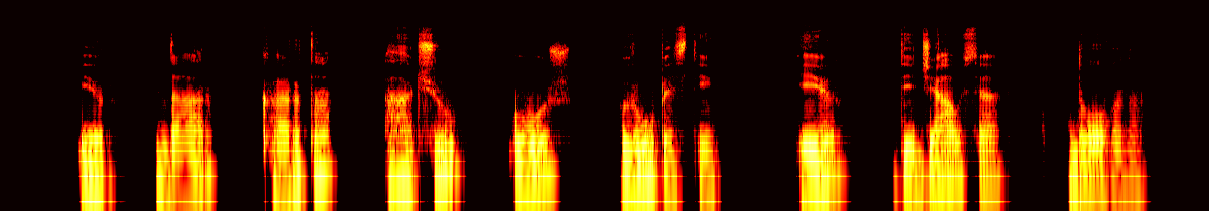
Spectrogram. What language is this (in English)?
Lithuanian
